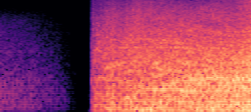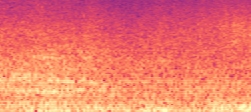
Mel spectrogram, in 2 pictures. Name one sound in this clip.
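A huge creature roars loudly.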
